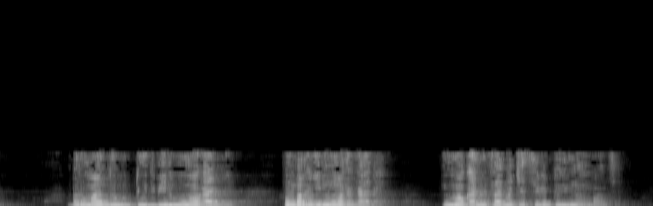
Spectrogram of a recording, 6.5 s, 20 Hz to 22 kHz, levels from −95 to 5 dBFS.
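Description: From start to finish the speech sounds dull and watery, with nothing above 5.8 kHz and faint detail swirling in and out. That's likely MP3 compression starved of bits, which fits roughly 24 kbps, with the encoder chopping the treble and dropping weak frequency lines frame to frame.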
